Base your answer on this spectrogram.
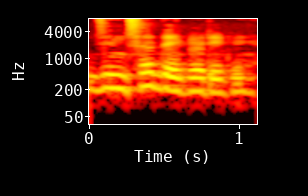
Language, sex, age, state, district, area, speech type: Odia, female, 30-45, Odisha, Kendujhar, urban, spontaneous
